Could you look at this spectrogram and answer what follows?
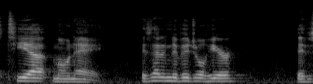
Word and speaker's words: Tamane: All right, and then I'm going to go back to it's spelled Tamane Tuiana, but in parents it says Tia Monet.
